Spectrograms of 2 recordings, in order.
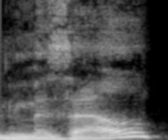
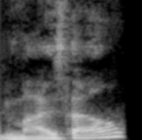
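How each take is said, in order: First: "Mizell" as muh-ZELL; habitual pronunciation. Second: "Mizell" as MY-zell; alternative pronunciation. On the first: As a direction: stress the second syllable of "Mizell". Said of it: "but is it Mizell?". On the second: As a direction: open "Mizell" with the word "my". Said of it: "I've always said Mizell". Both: Shown as a demonstration.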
